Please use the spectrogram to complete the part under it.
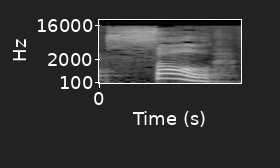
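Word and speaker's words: Seoul: Ah, uma dica que Seul em inglês se pronuncia soul, assim como a alma ou a soul music, S-O-U-L, soul, ok?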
